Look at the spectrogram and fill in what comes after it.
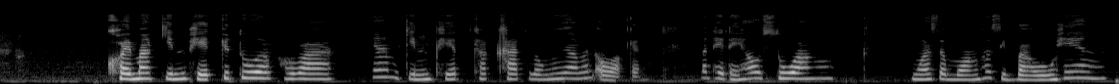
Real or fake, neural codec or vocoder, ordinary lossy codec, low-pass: real; none; none; 10.8 kHz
